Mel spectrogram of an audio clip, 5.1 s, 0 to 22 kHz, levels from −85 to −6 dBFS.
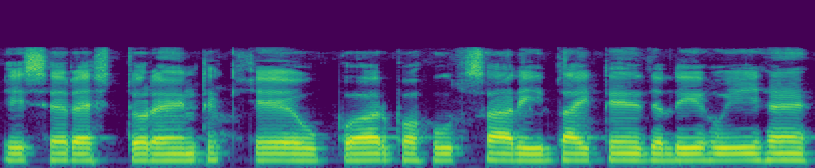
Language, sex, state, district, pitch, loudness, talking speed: Hindi, male, Jharkhand, Ranchi, 125 Hz, -15 LUFS, 115 wpm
